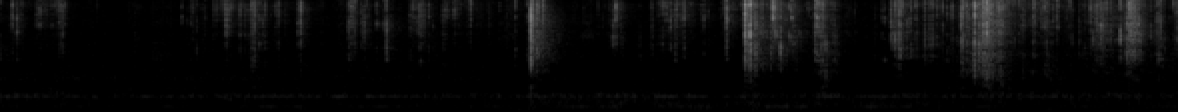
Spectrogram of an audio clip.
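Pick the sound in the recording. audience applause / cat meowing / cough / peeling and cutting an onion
peeling and cutting an onion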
